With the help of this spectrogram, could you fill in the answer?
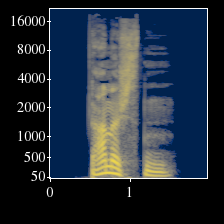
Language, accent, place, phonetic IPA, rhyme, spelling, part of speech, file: German, Germany, Berlin, [ˈdaːmɪʃstn̩], -aːmɪʃstn̩, damischsten, adjective, De-damischsten.ogg
- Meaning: 1. superlative degree of damisch 2. inflection of damisch: strong genitive masculine/neuter singular superlative degree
